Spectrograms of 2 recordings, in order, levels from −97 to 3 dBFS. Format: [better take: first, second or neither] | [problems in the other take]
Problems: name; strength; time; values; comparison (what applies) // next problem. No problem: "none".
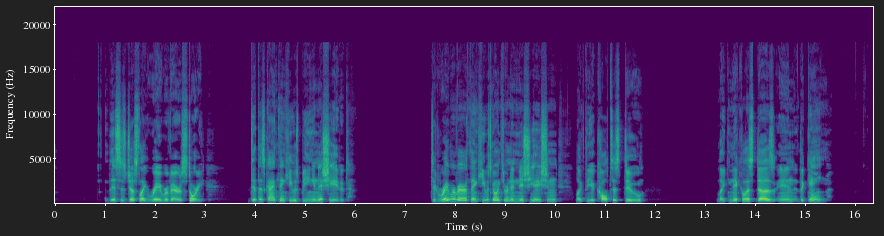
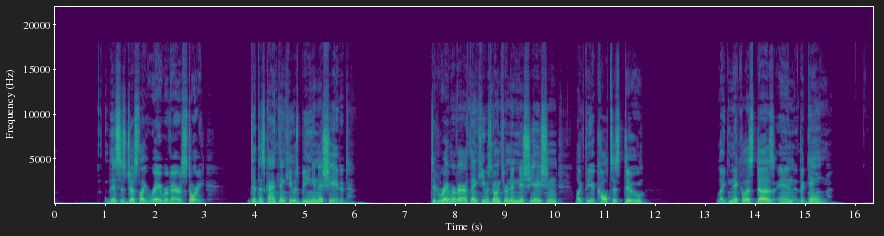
second | thin; very; fading below 350 Hz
